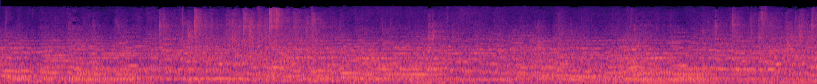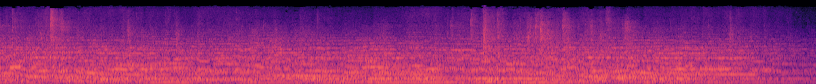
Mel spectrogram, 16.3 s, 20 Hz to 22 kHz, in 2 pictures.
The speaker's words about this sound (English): I'm sitting in the middle of a circle of people, probably about 15 to 20 people, and they're all pulling on the bell ropes.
